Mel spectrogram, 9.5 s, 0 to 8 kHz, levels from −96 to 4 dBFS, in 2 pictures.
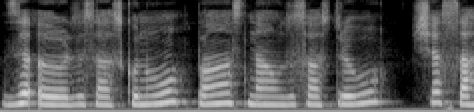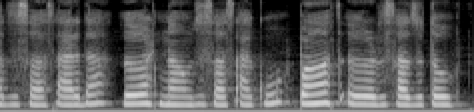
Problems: constant background noise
